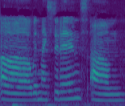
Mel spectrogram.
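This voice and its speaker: Audible room echo colors a voice that has fairly even intonation. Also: woman. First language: not English (English is third language). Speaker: first grade teacher. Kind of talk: interview.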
